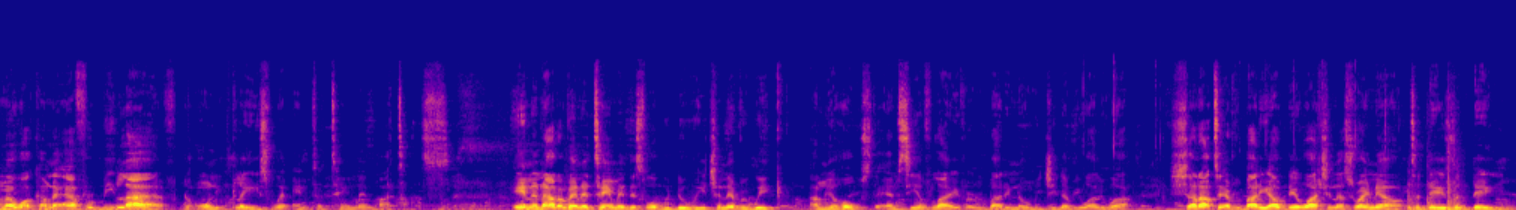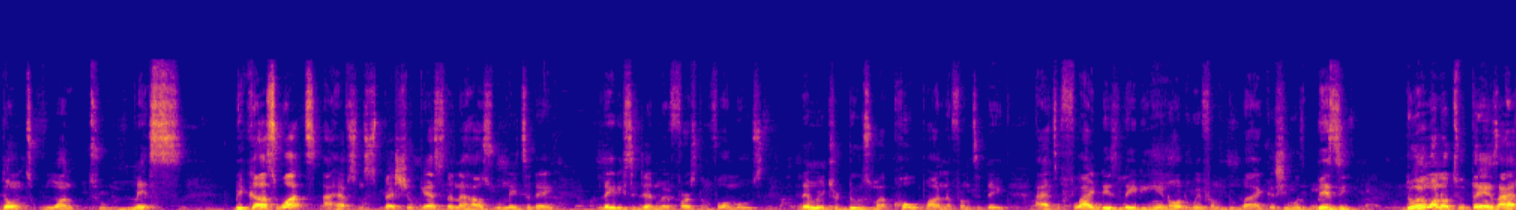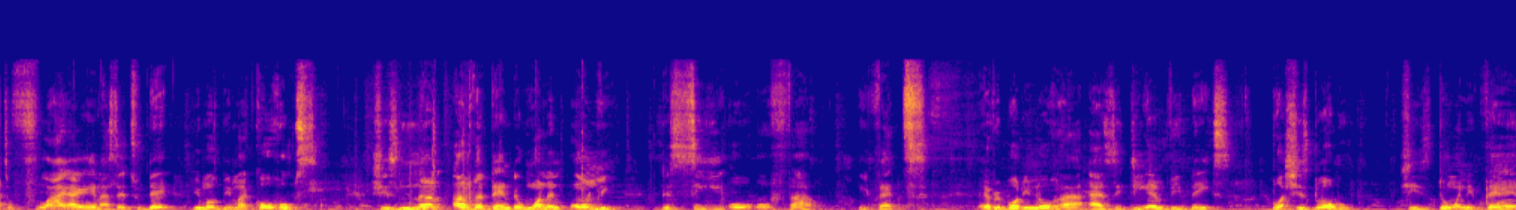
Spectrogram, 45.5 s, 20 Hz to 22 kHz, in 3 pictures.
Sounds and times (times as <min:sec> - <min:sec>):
Speech: 0:00.0 - 0:45.4.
